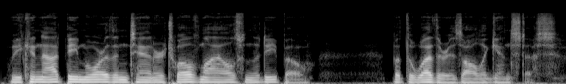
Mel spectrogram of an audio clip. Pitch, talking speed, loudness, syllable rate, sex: 100 Hz, 200 wpm, -16 LUFS, 5.4 syllables/s, male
